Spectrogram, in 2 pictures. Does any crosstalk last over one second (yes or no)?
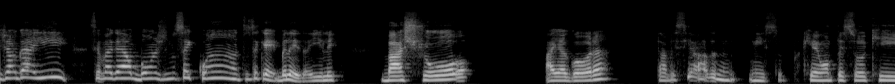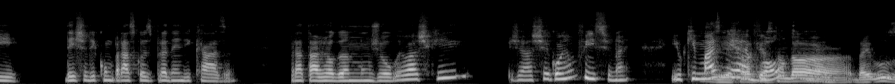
yes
